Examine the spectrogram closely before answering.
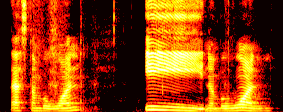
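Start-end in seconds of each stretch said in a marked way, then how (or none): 1.4-2.0 "E" held as a long, steady vowel; long E sound. Shown as a demonstration. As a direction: stretch "E" out as a long ee. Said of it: "it is a long sound".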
